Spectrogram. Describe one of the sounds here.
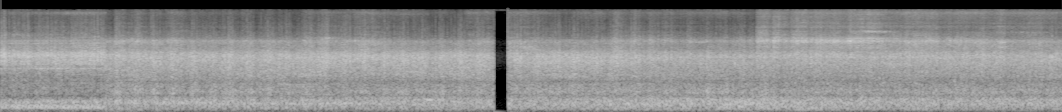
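Freight cars rumble and clatter steadily along the rails.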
